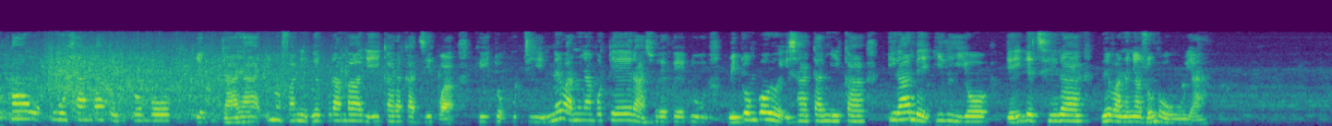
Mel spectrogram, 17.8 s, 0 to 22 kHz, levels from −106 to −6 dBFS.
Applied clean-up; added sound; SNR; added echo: none; Toilet flush; 14 dB; none.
